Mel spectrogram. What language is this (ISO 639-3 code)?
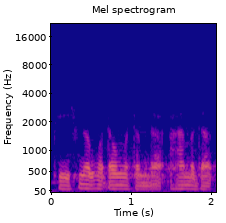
mni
